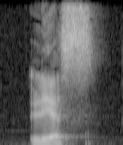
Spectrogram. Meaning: 1. forest, woods 2. lumber, timber 3. леса́ scaffolding, scaffold trestle, falsework 4. much, many, a lot of something (especially high, eminent)
- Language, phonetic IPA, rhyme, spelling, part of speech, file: Russian, [lʲes], -es, лес, noun, Ru-лес.ogg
